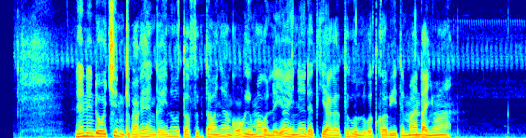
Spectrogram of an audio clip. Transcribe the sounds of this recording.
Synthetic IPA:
nɛ˦ni˦ndo˨t͡ʃi˦nki˨ba˨kɛ˦ɛ˨ŋɡa˨i˦nɔ˦tɔ˨fi˦k̚ta˨ɔ˦ɲa˦˨ŋɡɔ˨kɔ˦ki˨˧ma˦ko˨le˨jɔ˦i˨nɛ˦ndɛ˨tki˦a˨ka˨tu˦ku˦˨lko˨tkʰɔ˦bi˨te˨ma˦nda˦ɲwa˦n

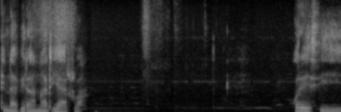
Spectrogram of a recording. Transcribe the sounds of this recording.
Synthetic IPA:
ti˦na˨βi˦ɾa˦na˦ɾja˨rwa˨ | wo˦ɾe˨si˨˦

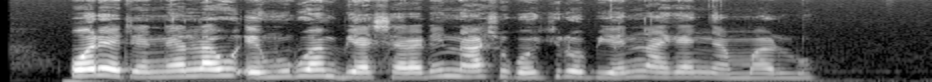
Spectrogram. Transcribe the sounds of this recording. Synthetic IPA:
o˦ɾe˨tɛ˨nɛ˦la˦u˦ʔe˨mu˦ɾwa˦m̩˦bi˨a˨ʃa˨ɾa˨ni˦na˨˦ʃʊ˨kɔ˨ki˦ɾo˨p̬i˨e˨ni˦la˨kɛ˦ɲa˨ma˦lu˦

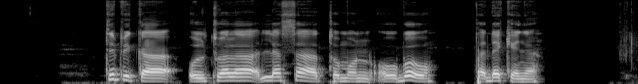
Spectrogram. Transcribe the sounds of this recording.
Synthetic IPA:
ti˦pi˨ka˨o˨ltu˨a˦la˦la˦sa˦tɔ˨mɔ˨nɔ̰˨bo˦ | ta˨dɛ˦kɛ˨ɲa˦

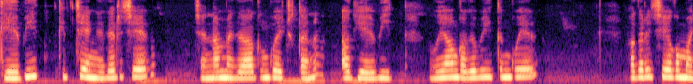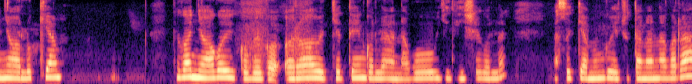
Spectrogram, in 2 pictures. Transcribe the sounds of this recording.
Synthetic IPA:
kepiː˦t̚ki˦t͡ʃe˦ŋe˨ke˦ɾt͡ʃe˦k | t͡ʃe˨na˦me˨ke˦ɔ˦ki˦ŋɡwe˨t͡ʃu˦ta˨na˦ | ɔ˦ke˨bi˦t̚ | ko˦jɔ˦ŋɡa˨ke˦bi˦ti˦ŋɡwe˦ | a˦ke˦ɾt͡ʃe˦ko˦ma˨ɲɔ˦˨lu˦kja˦m | ki˦ka˦ɲɔ˨˦ko˦iko˨be˨kɔʔːɾɔ˦we˨kje˦te˦ŋɡo˨le˦a˨na˨ko˦ji˨ki˨ʃe˦ko˨le˦ | a˨se˦kja˨mɪ˦ŋɡwe˨t͡ʃu˦ta˨nanakɔ˦ɾa˦

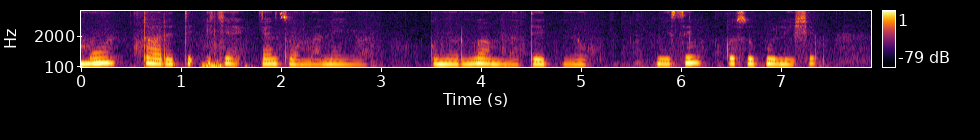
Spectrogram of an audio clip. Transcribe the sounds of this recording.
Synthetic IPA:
a˨mʊ˦ntɔ˦ɾɛ˨tɪ˦ɪ˦t͡ʃɛ˦ŋɛ˦nsɔ˨ma˨nɪ˦˨ɲwa˨ | ko˨ɲo˨ɾŋɔ˦˨mːa˨te˦˨tno˨ | mi˨si˦ŋko˦su˦ku˦li˨ʃe˦

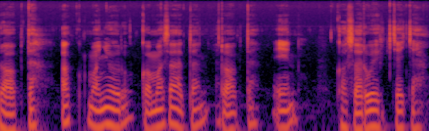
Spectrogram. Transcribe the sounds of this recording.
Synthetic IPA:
ɾɔ˨pta˦a˦kma˨ɲo˦ɾo˦kɔ˨ma˦sa˦t̪a˦nɾɔ˨pta˦ɪ˦n | kɔ˨sɔ˨ɾwe˦k̚t͡ʃa˦t͡ʃa˦

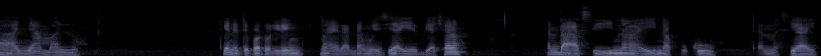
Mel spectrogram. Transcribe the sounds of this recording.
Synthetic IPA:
a˨ɲa˨ma˨lu˨ | kwɛ˦nɛ˨tɛ˦pa˨tɔ˨lɪ˦ŋna˨ɛ˨ɾa˨da˦mwe˨˦si˦a˨i˨ɛ˨bi˨a˨ʃa˦ɾa˦ | a˦n˦da˨si˨˦na˨i˦na˨pu˨ku˦ | ta˨na˨si˦a˨i˦

